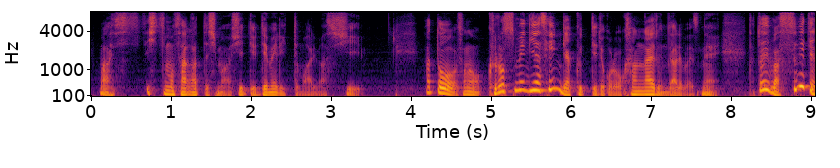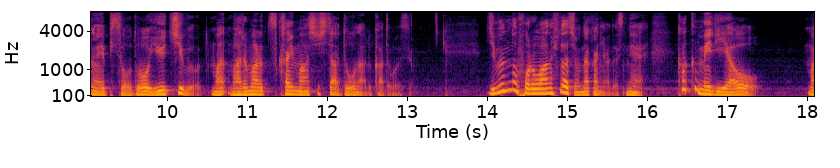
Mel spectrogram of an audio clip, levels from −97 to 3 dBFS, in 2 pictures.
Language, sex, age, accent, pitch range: Japanese, male, 50-69, native, 95-155 Hz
